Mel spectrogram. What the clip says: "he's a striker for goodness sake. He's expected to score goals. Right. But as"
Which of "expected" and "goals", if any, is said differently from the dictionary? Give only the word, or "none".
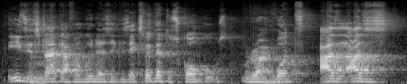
goals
